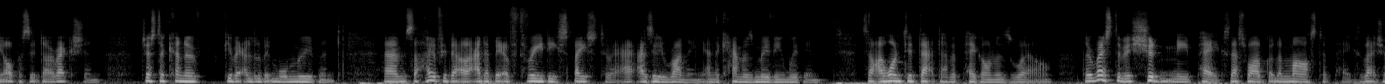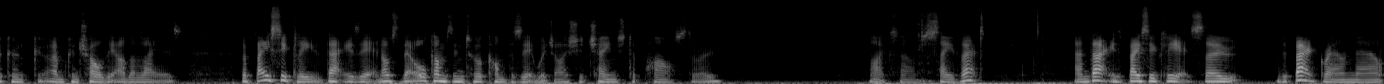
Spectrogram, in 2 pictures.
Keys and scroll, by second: 22.9 super+s.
